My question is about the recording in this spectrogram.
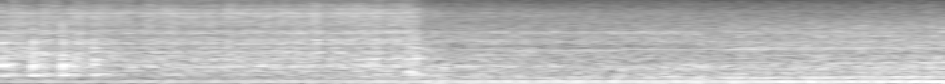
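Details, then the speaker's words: Toyota engine just fitted as a replacement, restarted after a quick switch-off to check a connection: high starter whir for about a second and a half before catching and settling to a steady hum; hard starting, owner suspects faulty temperature sensor or wiring. "So I turned it off just to have a quick look to see if I plugged it in correctly or anything like that. It's now hard to start."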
